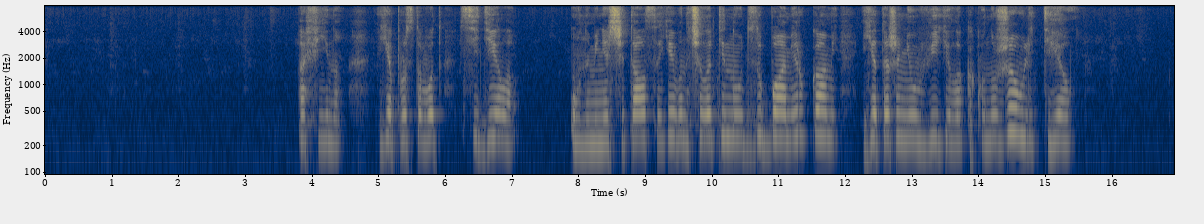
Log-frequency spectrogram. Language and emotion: Russian, sad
